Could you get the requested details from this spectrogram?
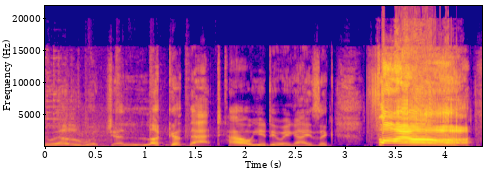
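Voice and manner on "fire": drawn-out, high battle yell; shouted command. Pretend. Player ordering an attack on Isaac, shouting. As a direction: bellow the order at full tilt.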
